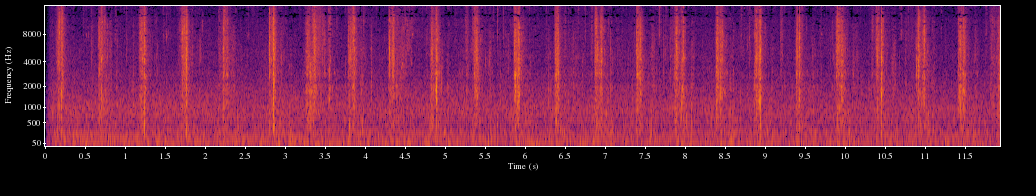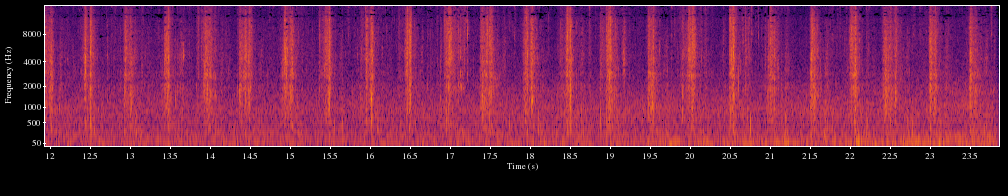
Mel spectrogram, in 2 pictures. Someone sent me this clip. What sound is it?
Footsteps, Muddy, D
Raw audio of footsteps in some squelchy mud.
An example of how you might credit is by putting this in the description/credits:
foot, footstep, footsteps, mud, muddy, squelch, squidgy, step, steps, watery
